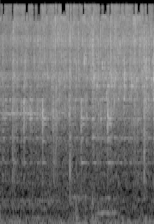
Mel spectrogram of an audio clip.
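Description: Cumin seeds and dried and green chilies splutter and sizzle steadily in a little hot oil while tempering for ragi upma, a dense continuous crackle with scattered sharp pops, close and without talk.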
